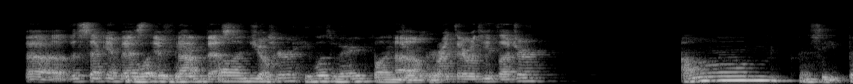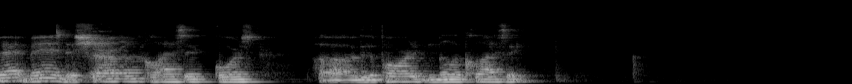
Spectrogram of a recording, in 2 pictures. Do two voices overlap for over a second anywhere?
Yes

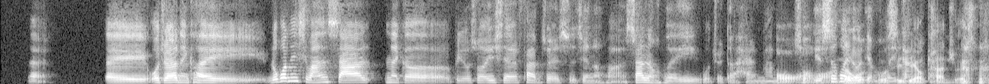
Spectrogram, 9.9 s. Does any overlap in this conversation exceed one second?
Yes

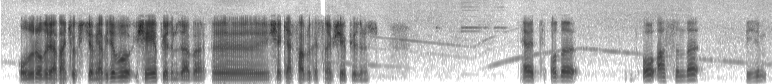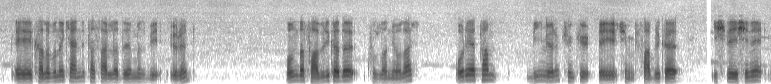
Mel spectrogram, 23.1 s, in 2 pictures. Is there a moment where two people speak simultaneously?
No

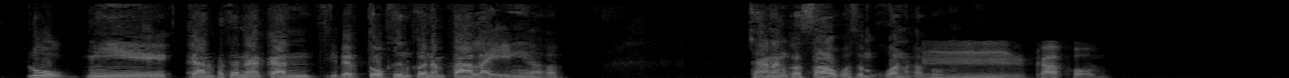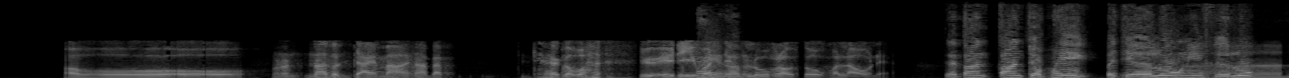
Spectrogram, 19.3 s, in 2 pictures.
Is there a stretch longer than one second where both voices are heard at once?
No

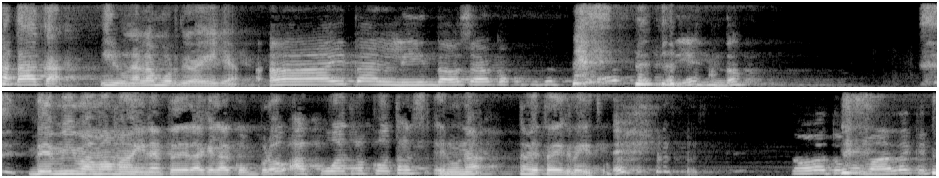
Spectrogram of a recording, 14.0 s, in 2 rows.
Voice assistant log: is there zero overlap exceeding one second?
Yes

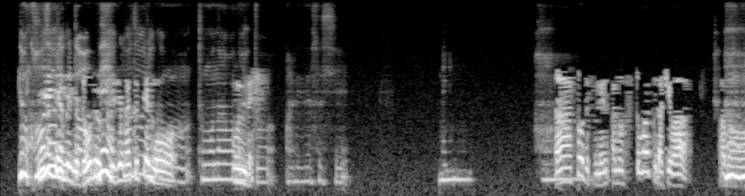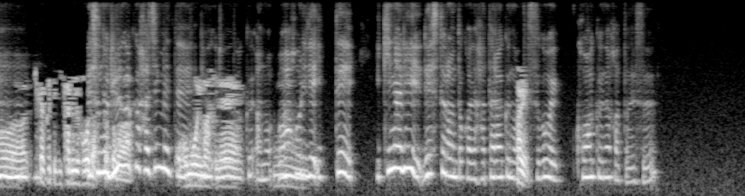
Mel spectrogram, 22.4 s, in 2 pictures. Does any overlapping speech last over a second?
Yes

